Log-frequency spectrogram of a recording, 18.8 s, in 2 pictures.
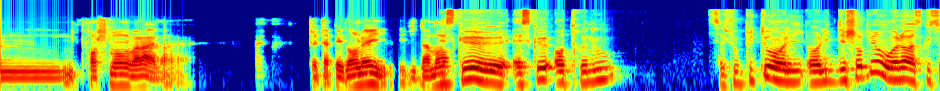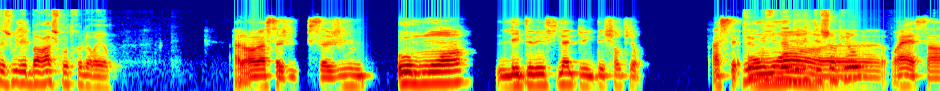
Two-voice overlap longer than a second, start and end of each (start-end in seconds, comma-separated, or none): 16.8-18.1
